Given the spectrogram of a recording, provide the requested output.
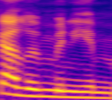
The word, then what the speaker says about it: aluminium: I like aluminium OS. I think it is aluminium. It is aluminium, actually. Because it is spelled with IUM.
